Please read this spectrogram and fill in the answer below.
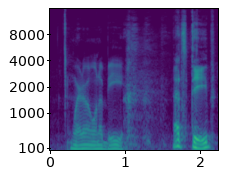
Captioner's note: laughs; chuckles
